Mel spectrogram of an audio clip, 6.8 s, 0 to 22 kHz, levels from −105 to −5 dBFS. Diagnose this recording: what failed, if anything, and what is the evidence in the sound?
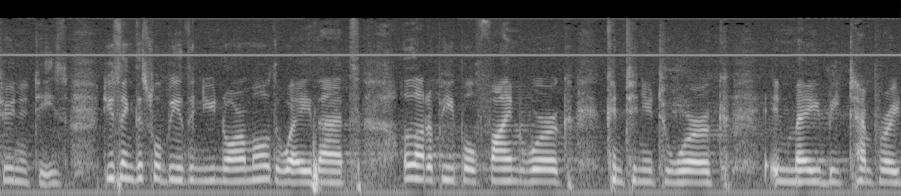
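A switching power supply feeding the analogue stage is running in an audible burst mode or beating with another one, putting a switching supply whistle on the sound from start to finish: a high tone wandering between about 7.76 and 7.89 kHz, roughly 15 dB below the signal.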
